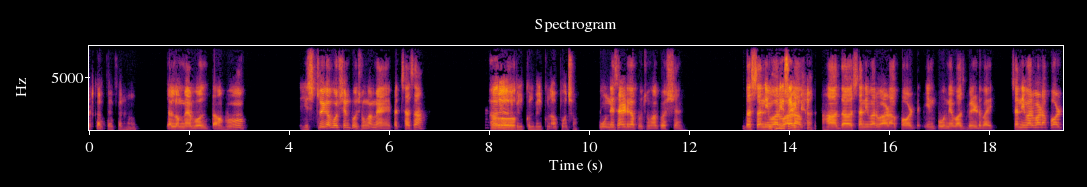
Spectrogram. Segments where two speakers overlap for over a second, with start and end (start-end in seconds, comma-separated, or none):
none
